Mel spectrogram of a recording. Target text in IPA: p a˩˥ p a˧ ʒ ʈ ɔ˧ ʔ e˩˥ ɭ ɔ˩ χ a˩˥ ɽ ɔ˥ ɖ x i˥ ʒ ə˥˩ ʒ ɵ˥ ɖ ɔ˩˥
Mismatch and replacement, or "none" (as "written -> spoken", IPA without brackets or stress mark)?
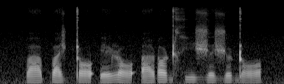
χ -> ʔ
